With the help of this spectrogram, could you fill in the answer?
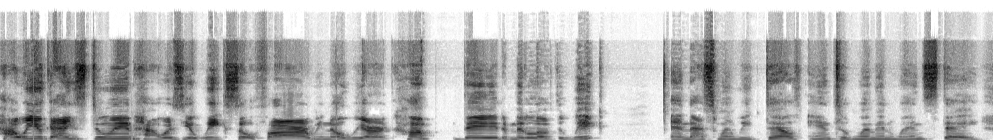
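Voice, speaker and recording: With a Guyanese accent, a woman speaks at a fairly slow pace with ordinary pitch variation. Her voice is fairly high, with a bright, sharp tone. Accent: Guyanese Caribbean English. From Guyana. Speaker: talk show host. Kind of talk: live-stream interview.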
